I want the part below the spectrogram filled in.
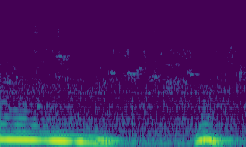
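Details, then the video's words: Male ostrich, Red/Blue type, booming early in the morning on a San Diego ostrich farm; a long deep resonant boom sliding downward over about one and a half seconds, then a short low hollow hoot after a pause. "Red/Blue Ostrich Rooster Early San Diego Booming."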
